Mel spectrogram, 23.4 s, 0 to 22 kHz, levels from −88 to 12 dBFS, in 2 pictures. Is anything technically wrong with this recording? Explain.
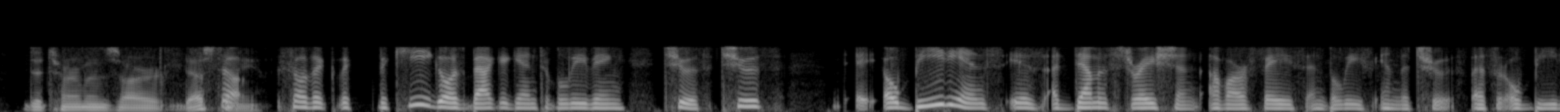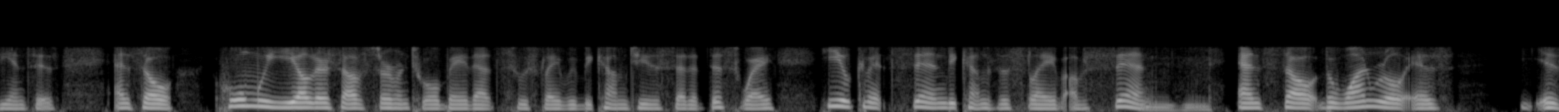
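No, nothing in this speech stood out as a technical problem on listening.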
